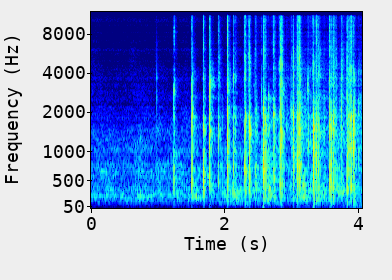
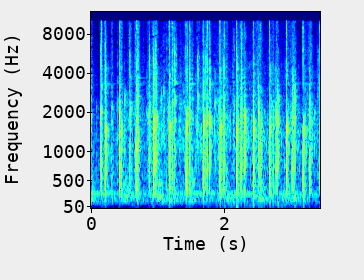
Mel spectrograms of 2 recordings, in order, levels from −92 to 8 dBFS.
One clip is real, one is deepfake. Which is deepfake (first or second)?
first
